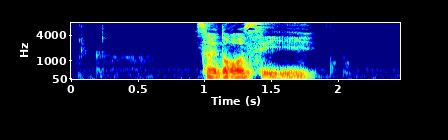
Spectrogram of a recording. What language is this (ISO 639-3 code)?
yue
